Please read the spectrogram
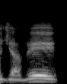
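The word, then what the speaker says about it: Yahvé: en el antiguo testamento son las cuatro les echa y probablemente se haya pronunciado ya ve jehová es como nosotros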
